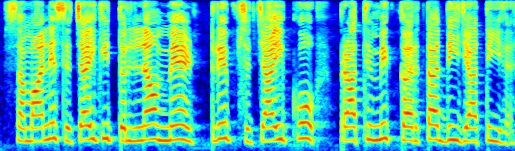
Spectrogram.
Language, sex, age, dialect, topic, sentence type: Hindi, female, 18-24, Kanauji Braj Bhasha, agriculture, statement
